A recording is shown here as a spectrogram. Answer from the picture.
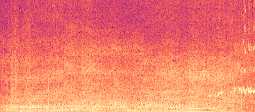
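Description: MINI hatchback's engine revving as the car pulls away and drives past, its pitch rising and falling. A brief high squeal near the end.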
